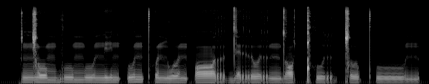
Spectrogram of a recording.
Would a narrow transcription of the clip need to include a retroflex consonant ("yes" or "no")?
no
